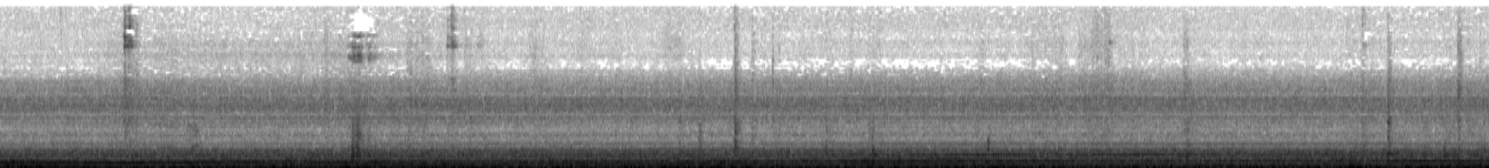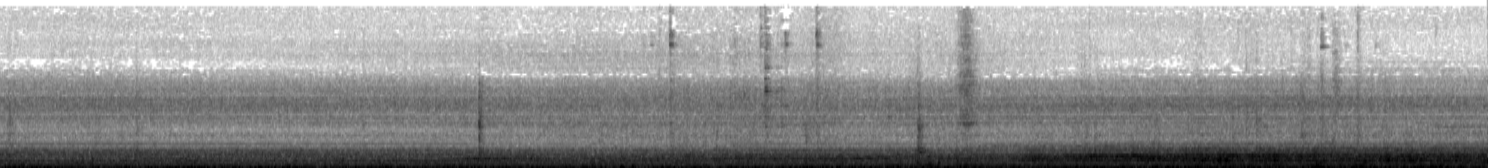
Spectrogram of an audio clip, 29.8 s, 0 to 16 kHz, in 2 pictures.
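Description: Cabin noise of an E5-series Shinkansen running at speed: a steady rumble and rush of rolling noise. Under it a faint whine slowly rises in pitch as the train gathers speed, and the noise grows a little louder near the end.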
